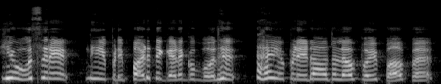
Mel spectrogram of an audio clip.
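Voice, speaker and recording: A woman's voice: fairly high pitch, a little fast, pushed and bright, no room sound, muffled recording. A woman voicing a playful, teasing young man in a cartoon. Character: joking young man recovering in hospital. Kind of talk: cartoon voice acting.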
